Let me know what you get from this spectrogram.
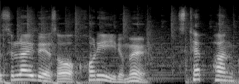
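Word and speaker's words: Stephen: 그 슬라이드에서 커리 이름을 스테판 커리로 쓴게 아니라 스테폰 커리라이스 stepp이라고 계속 발음해서 자신들이 뭘 실수하는 모르고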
